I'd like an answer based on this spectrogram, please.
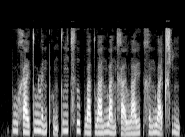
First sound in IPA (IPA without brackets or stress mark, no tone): p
